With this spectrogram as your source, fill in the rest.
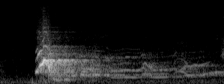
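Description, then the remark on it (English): A dog gives one sharp, loud bark that stretches into a wavering howl, trailing off into a drawn-out whine, with no one talking. “go and let that dog out.”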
